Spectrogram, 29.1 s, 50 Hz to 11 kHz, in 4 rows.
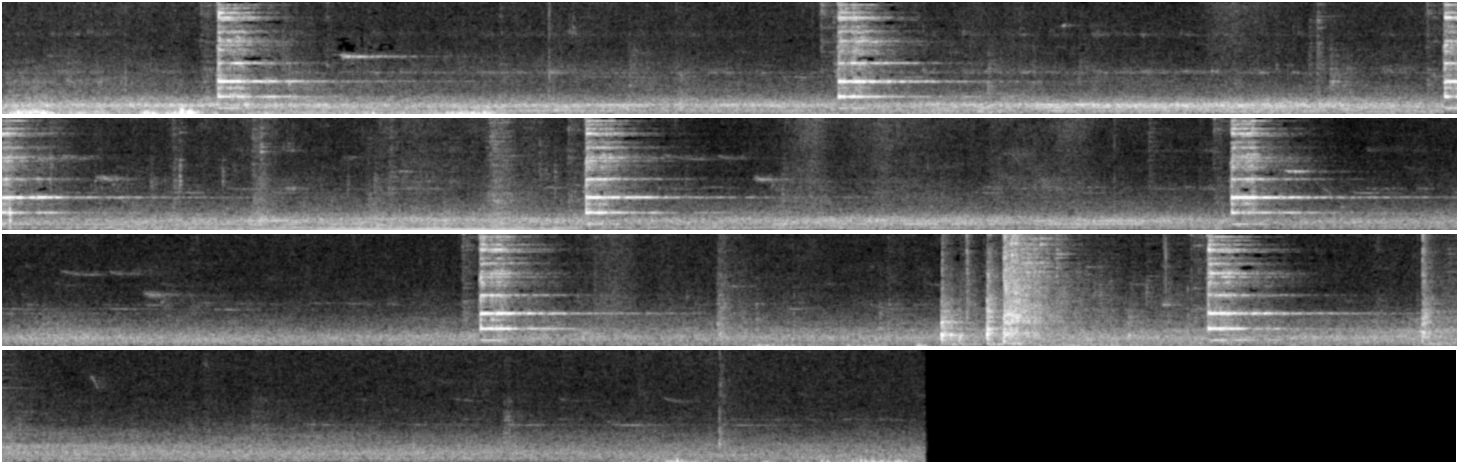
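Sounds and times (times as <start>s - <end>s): level-crossing bell dings: 1.1s - 2.2s, 3.1s - 8.8s, 10.2s - 11.3s, 13.1s - 15.4s, 16.9s - 18.1s, 20.6s - 21.6s.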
